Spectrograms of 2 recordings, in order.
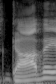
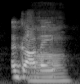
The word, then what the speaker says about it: agave: Agave, I think is how it's pronounced. I think the A is silent. Agave.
